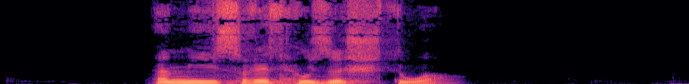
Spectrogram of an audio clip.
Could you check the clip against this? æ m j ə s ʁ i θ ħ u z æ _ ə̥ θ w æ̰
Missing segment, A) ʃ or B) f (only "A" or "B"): A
